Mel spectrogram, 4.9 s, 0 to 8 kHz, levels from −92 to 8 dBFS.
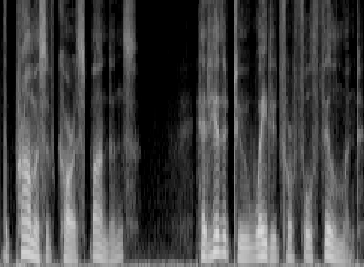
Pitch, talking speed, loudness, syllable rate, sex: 125 Hz, 110 wpm, -18 LUFS, 5.1 syllables/s, male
